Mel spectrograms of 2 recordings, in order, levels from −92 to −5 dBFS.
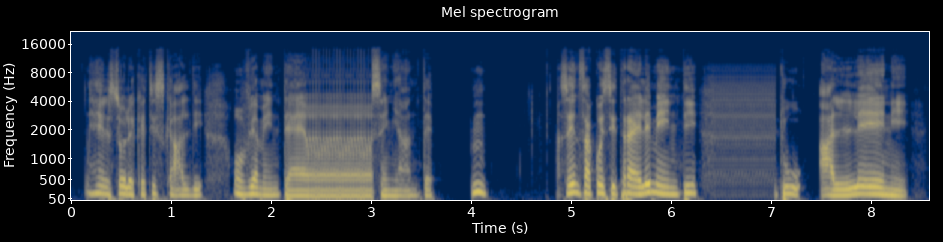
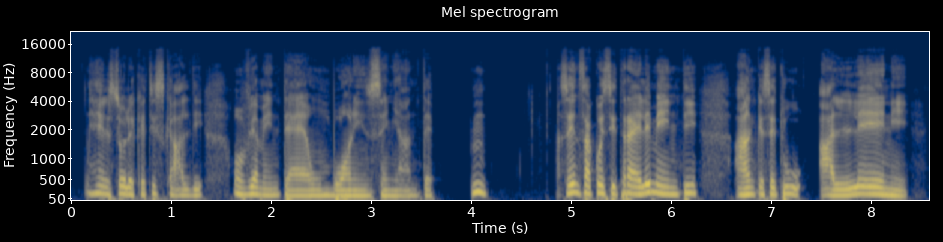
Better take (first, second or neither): second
